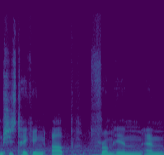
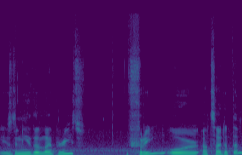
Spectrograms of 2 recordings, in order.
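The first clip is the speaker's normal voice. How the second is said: trembling, shaky, very high-pitched voice; 9 semitones higher than usual. In a role-play, the player's character speaks up with a shaky voice. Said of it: "she kind of gets like a shaky voice".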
